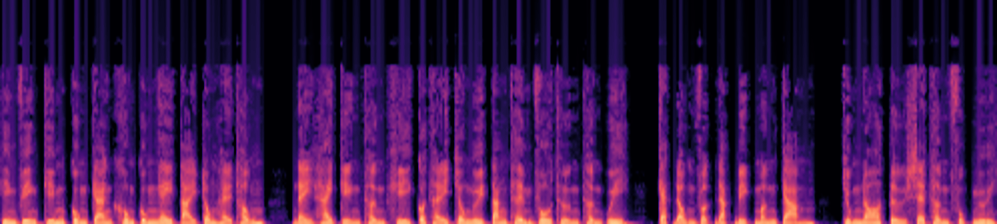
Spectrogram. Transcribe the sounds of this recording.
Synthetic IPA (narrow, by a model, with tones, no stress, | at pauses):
hi˧ənvi˧ənki˨˦əmkʊ˨˩ŋ͡mkaː˨˩ŋxə˧wŋ͡mkʊ˨˧˦ŋ͡mŋa˧jt̪a̰ː˧˨jt͡ɕɔ˧wŋ͡mɦḛ˧˨t̪ʰə˨˦wŋ͡m | na˨˩jɦaː˧jkḭ˧˨ənt̪ʰə˨˩nxi˨˦kɔ˨˦t̪ʰe˧˩t͡ɕɔ˧ŋɨ˧əjt̪a˧ŋt̪ʰe˧mvo˧t̪ʰɨ̰˧˨əŋt̪ʰə˨˩nʔwi˧ | kaː˦˥k̚ɗo̰˧˨wŋ͡mvə˨˩t̚ɗa˨˩k̚ɓi˨˩ət̚mə̰˧˥˩nka̰ː˧˩m | t͡ɕʊ˨˦ŋ͡mɗɔ˨˦t̪ɨ̰˧˨sɛ̰˧˥t̪ʰə˨˩nfʊ˨˩k͡p̚ŋɨ˧əj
